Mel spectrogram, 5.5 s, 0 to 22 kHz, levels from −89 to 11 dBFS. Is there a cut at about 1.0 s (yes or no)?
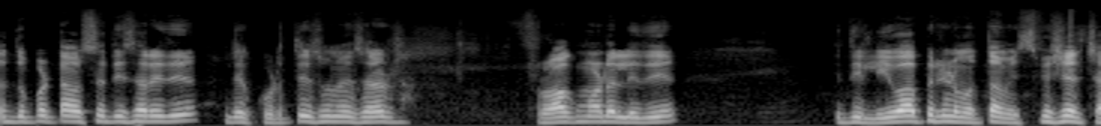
yes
